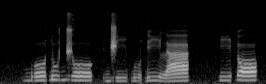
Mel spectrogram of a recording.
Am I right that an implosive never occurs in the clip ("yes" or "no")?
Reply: no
